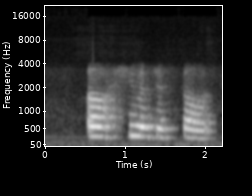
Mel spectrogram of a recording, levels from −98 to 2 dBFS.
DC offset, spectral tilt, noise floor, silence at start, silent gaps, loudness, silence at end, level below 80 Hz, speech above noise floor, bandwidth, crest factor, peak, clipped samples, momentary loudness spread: under 0.1%; -6.5 dB/octave; -56 dBFS; 0.55 s; none; -16 LUFS; 0.15 s; -58 dBFS; 40 dB; 3.9 kHz; 16 dB; 0 dBFS; under 0.1%; 9 LU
